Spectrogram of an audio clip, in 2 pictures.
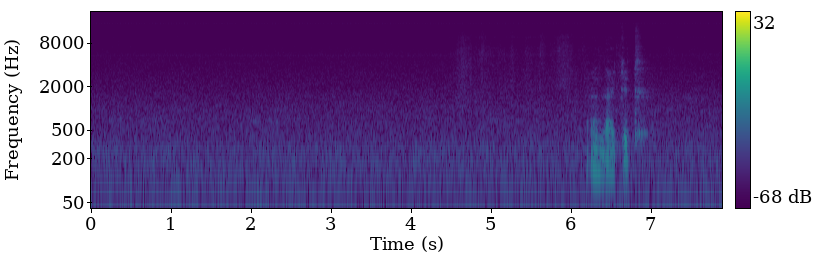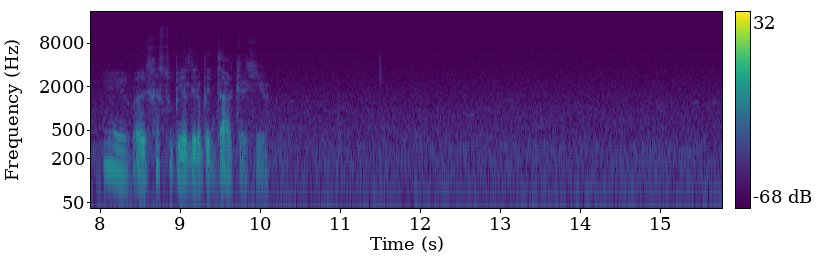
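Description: A paintbrush brushes softly across canvas.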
